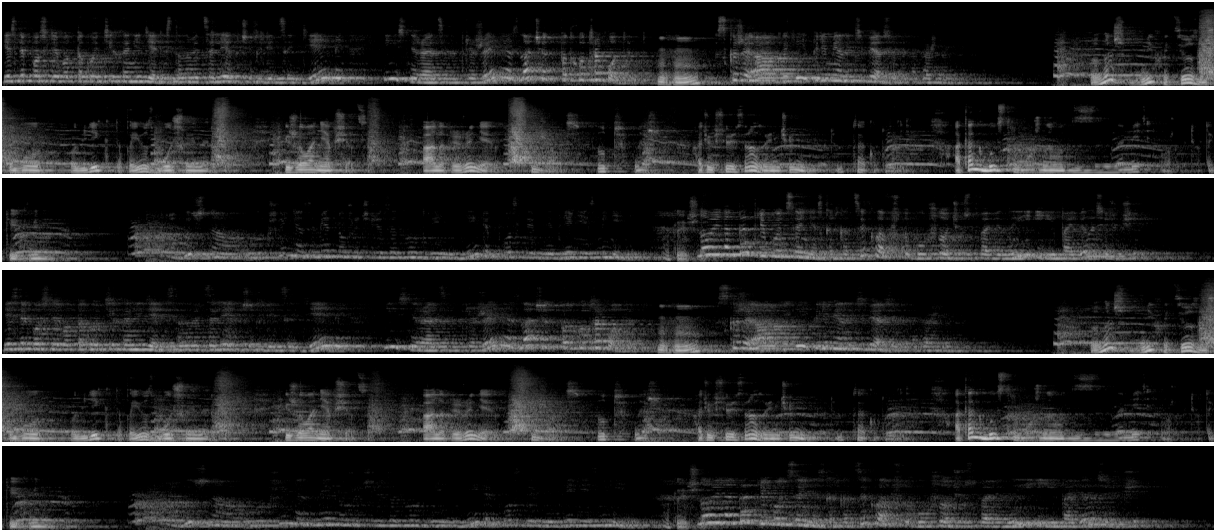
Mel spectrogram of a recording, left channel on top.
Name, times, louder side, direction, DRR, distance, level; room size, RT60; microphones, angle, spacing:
voice 1, 0.0-6.3 7.1-9.5 25.8-35.6, left 1 dB, 85° left, -4 dB, 3.0 m, -33 dB
voice 2, 6.6-7.0 10.6-15.9 16.3-20.4 20.6-23.8 24.2-24.9 30.8-31.2, left 1 dB, 10° left, 8 dB, 0.3 m, -28 dB
sound 1, 10.5-11.8 12.2-13.2 13.6-15.7 16.1-16.7 17.1-18.3 18.5-20.7 20.9-21.6 22.1-22.9 23.2-24.1 24.3-25.1 25.5-26.3 26.7-26.8, left 1 dB, 50° left, 1.3 m, -39 dB
sound 2, 11.8-12.2 14.2-14.5 15.8-16.2 17.2-17.5 18.9-19.1, left 3 dB, 70° left, 1.4 m, -30 dB
20.5 x 13.5 x 2.8 m, 1.4 s
head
